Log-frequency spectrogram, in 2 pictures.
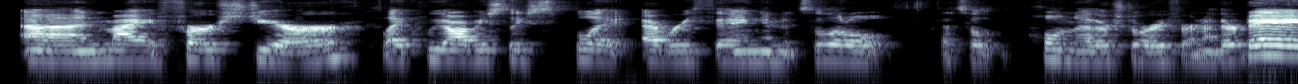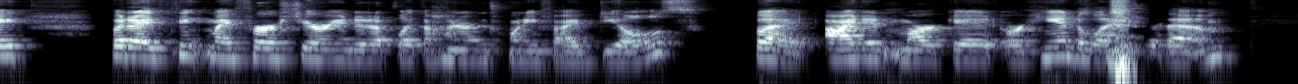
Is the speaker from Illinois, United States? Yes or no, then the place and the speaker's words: no; Jupiter, Florida, United States; I was born and raised in Jupiter, and I love where I live, and I'll never live anywhere else.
